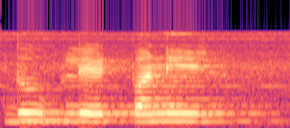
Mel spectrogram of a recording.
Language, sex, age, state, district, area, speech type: Maithili, female, 18-30, Bihar, Saharsa, urban, spontaneous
